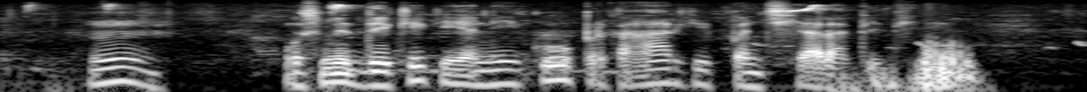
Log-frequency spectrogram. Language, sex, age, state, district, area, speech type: Hindi, male, 60+, Uttar Pradesh, Chandauli, rural, spontaneous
